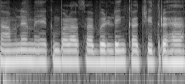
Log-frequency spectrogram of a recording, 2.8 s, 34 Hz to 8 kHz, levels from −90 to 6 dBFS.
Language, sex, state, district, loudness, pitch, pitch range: Hindi, male, Jharkhand, Deoghar, -14 LUFS, 150 Hz, 145-150 Hz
